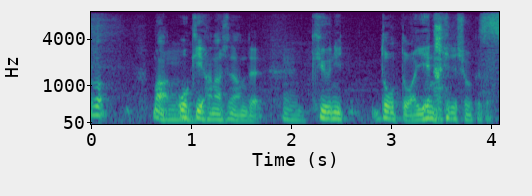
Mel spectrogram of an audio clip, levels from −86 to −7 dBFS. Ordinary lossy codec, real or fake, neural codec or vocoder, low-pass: none; real; none; none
